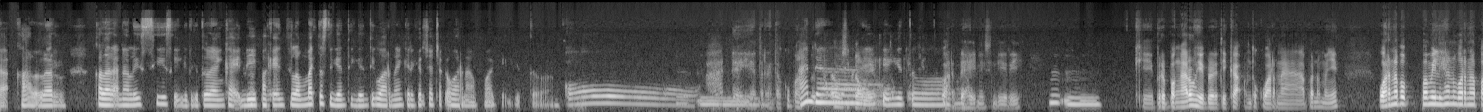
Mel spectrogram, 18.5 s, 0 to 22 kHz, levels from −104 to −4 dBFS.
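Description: At 3.01 to 3.12 s and 3.39 to 3.54 s, the speech dips by about 15 dB in short pieces. This is speech suppressed in double talk, likely an echo canceller ducking both sides at once.

From 10.29 to 12.0 s, a delayed copy of the speech returns about 0.3 s late, in scraps at 10.29, 10.54 and 11.95 s and a longer stretch from 11.04 to 11.71 s. It sits roughly 10 to 25 dB below the direct sound. This is echo leak.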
